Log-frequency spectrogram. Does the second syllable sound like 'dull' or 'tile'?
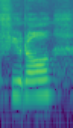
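dull. The second syllable is a short 'dull' sound. "as an American, will often say feudal"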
